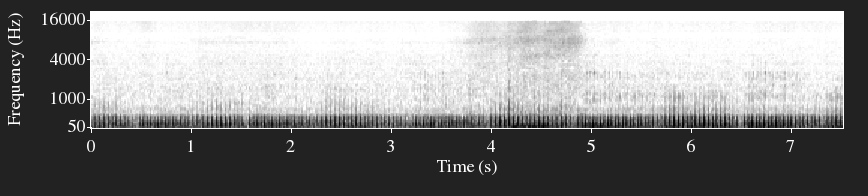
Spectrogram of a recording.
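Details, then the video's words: Sleeping house cat named Eomji, whiskers being touched, snoring and purring: a low, steady rumbling buzz broken into breaths roughly every second, with faint rustling. "고양이는 코골이 조차 귀여워요ㅣASMR골골송"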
